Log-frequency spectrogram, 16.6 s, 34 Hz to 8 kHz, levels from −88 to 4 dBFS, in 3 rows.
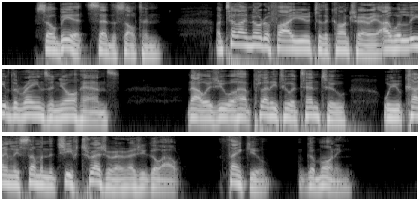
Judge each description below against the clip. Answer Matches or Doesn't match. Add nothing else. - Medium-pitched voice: Doesn't match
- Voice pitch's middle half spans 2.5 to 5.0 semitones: Doesn't match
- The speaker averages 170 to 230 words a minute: Matches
